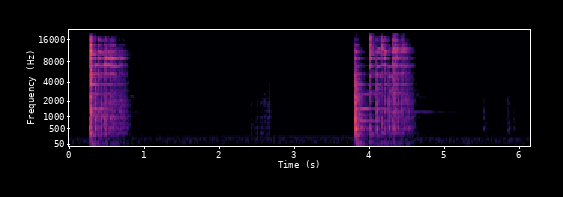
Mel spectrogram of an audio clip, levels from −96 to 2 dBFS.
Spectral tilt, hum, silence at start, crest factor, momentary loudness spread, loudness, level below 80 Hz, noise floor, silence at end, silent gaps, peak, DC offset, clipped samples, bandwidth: 1.5 dB/octave; none; 0.25 s; 34 dB; 15 LU; -33 LUFS; -78 dBFS; -89 dBFS; 1.6 s; none; -6 dBFS; under 0.1%; under 0.1%; 19 kHz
